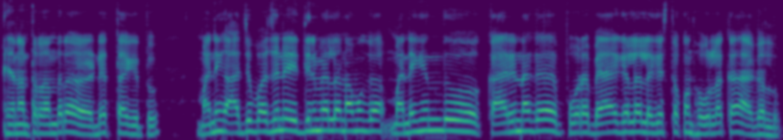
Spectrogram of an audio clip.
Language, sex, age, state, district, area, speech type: Kannada, male, 30-45, Karnataka, Bidar, urban, spontaneous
